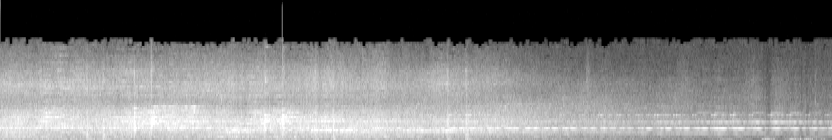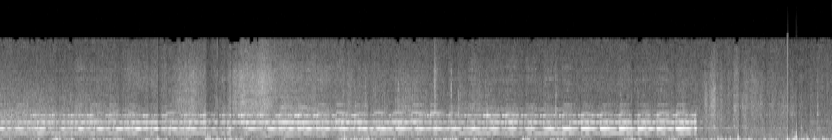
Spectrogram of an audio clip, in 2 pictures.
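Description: NS SGMm Sprinter electric train passing over a level crossing, its rumble and rush fading over the first five seconds. Under it the crossing's warning bells ring in one steady high tone, which cuts off suddenly about fifteen seconds in as the crossing opens.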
